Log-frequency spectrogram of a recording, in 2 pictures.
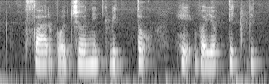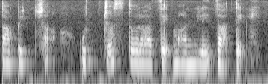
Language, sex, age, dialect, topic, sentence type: Marathi, female, 25-30, Northern Konkan, banking, statement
